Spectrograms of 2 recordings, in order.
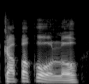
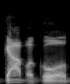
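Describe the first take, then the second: First: It is said in full, with the final vowel. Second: It is clipped, with the final vowel dropped. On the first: This is the proper Italian name. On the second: This is how Americans say it.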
